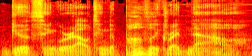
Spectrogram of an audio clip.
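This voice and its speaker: A man playing a suave, teasing mafia boss in an ASMR audio roleplay, flirtatious with a faint edge of menace and an unhurried manner. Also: very deep voice, lively intonation, gravelly, slight background noise, exaggerated voice. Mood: smooth, casual.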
